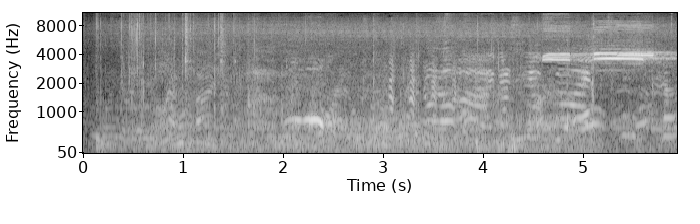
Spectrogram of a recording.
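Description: Teenage boys shout and call out outdoors.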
